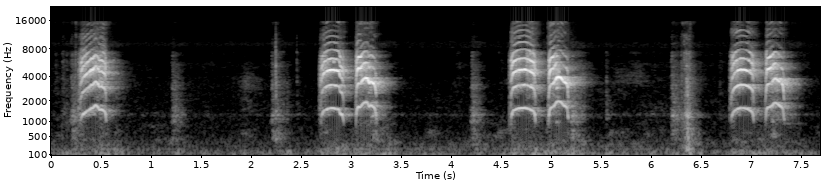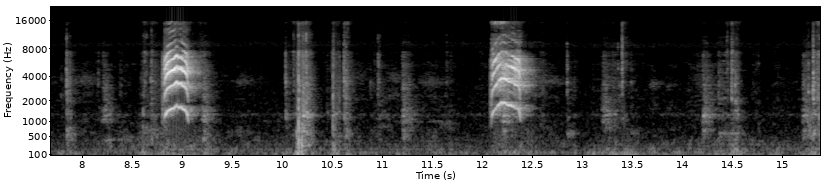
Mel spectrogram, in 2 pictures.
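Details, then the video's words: Trapped brown-throated sunbird used as a lure for birds that stop calling. Seven or so irregular bursts of bright, arched notes, single or doubled, spaced one to three seconds apart, with scattered soft clicks. "PANCINGAN BURUNG KOLIBRI KELAPA Bahan hasil Pikatan ,mengatasi korlap macet bunyi"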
